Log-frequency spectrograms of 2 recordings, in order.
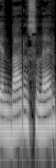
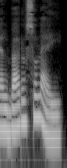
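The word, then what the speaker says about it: Álvaro Soler: di francesco gabani oppure il nome di albaro soler pronunciato come alvaro soleil in molti hanno insinuato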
